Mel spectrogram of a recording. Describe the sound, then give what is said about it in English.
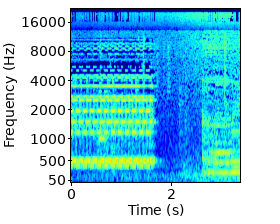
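An electronic telephone ring in two bursts separated by a short pause, the second burst lower in pitch. “We'll just have to wait for it to go to voicemail.”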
